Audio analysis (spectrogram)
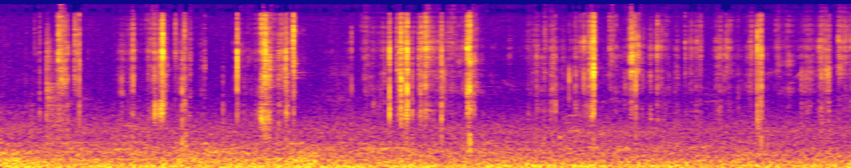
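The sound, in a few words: tape being taken off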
